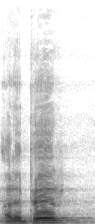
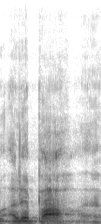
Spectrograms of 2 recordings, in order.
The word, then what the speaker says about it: Aleper: Aleper, I think they were calling him Alepa.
